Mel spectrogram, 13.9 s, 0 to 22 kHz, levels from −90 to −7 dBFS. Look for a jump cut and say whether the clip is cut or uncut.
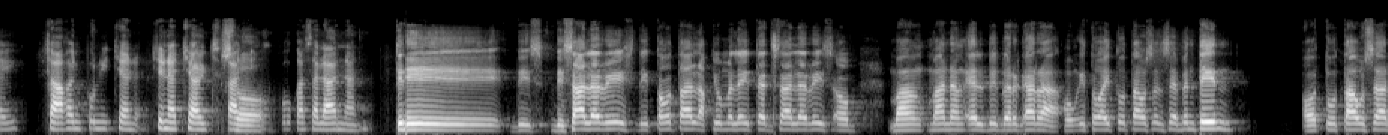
cut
